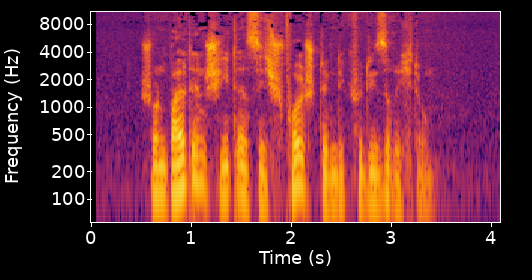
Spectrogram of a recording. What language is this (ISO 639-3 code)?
deu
